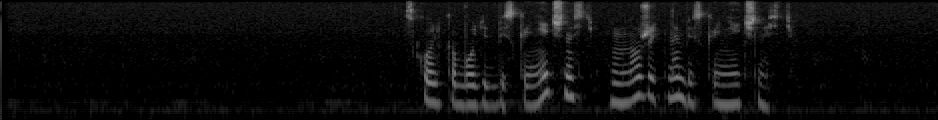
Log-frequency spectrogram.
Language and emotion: Russian, neutral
